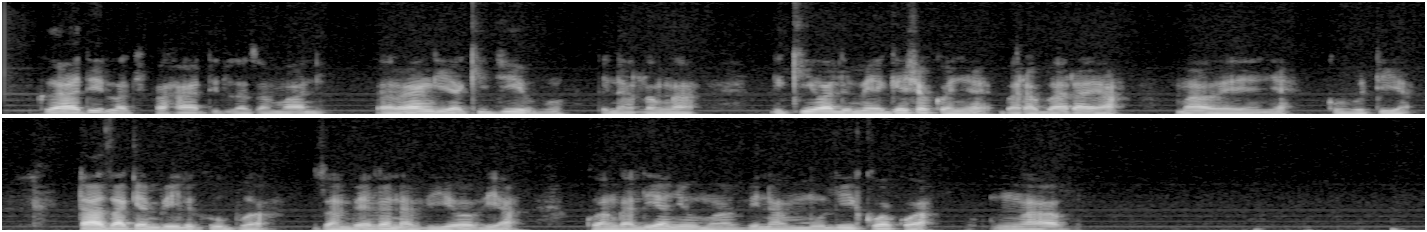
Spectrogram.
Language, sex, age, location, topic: Swahili, male, 18-24, Nairobi, finance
